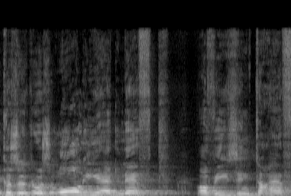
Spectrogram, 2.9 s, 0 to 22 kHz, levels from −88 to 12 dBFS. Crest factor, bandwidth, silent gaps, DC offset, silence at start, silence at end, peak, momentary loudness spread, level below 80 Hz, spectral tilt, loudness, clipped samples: 16 dB; 19 kHz; none; under 0.1%; 0 s; 0 s; 0 dBFS; 11 LU; -78 dBFS; -5 dB/octave; -16 LUFS; under 0.1%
